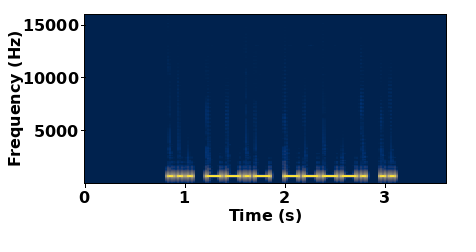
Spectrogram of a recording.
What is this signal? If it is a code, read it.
Morse code, heard as a keyed tone, about 25 wpm, 700 Hz. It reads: SQ9I
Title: DXCC-100 Call Signs - 4 Characters - Repeated 2x - 25wpm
